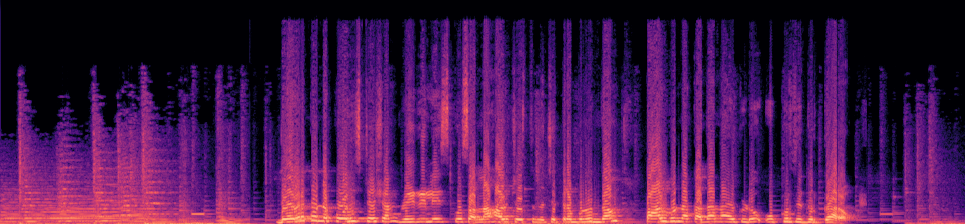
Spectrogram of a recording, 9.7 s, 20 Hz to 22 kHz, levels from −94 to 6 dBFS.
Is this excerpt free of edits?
yes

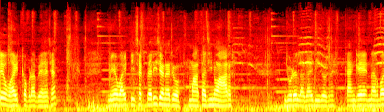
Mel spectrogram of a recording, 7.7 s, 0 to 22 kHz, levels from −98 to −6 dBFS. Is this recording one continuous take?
no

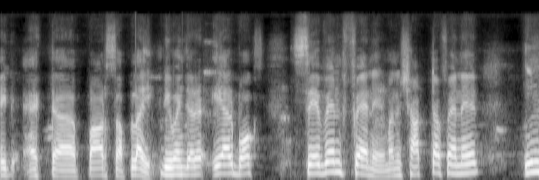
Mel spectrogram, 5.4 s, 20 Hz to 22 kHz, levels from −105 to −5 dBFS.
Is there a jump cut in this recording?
yes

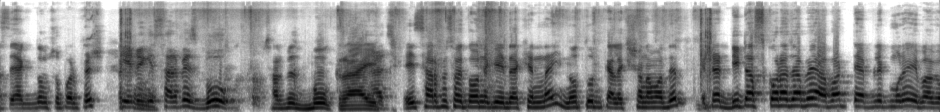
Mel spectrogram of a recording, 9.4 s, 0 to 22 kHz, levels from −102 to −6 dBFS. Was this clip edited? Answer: yes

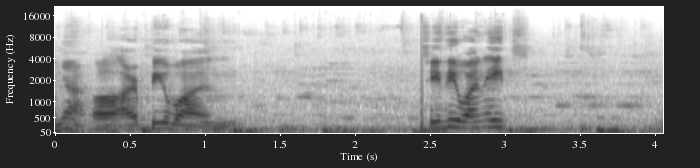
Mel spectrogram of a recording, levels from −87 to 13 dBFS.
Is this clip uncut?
no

